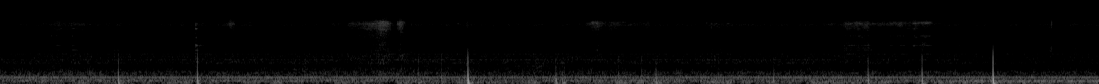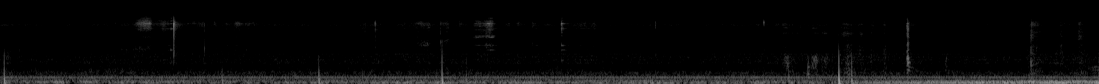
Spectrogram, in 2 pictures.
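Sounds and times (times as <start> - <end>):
steady low hum: 0.0 - 21.9
low rumble: 19.8 - 21.9.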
